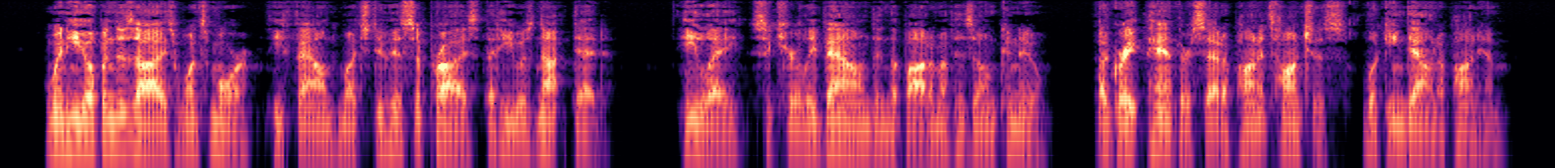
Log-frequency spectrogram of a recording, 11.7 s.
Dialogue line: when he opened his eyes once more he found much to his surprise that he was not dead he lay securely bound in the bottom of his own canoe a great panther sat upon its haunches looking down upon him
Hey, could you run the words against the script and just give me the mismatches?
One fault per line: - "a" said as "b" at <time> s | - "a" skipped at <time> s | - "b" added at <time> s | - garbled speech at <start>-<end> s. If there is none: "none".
none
